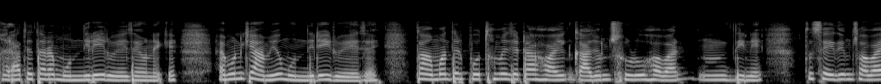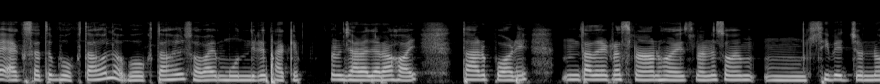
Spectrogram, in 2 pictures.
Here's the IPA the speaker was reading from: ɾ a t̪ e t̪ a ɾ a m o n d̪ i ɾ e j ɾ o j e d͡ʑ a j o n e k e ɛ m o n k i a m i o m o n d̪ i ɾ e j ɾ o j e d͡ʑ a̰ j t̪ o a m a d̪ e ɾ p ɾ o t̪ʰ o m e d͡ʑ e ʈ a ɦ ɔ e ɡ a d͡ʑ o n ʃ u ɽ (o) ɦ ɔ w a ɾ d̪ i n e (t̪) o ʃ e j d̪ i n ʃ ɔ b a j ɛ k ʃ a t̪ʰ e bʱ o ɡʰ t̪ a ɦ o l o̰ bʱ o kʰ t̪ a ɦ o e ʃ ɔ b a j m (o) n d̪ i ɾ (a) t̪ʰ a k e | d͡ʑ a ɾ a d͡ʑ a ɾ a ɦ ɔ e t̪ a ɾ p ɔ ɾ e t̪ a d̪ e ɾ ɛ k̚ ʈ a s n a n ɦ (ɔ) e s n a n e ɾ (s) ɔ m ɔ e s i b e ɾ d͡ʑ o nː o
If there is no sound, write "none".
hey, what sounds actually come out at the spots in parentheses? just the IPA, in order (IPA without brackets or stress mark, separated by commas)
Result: u, t̪, o, e, ɔ, ʃ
